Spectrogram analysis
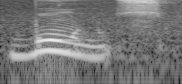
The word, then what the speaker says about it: bônus: para ver a palavra bônus a palavra bônus tem duas sílabas a palavra bônus tem duas sílabas a penúltima sílaba é a forte pronto resolvido então aqui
